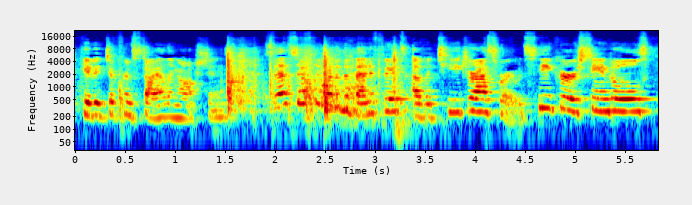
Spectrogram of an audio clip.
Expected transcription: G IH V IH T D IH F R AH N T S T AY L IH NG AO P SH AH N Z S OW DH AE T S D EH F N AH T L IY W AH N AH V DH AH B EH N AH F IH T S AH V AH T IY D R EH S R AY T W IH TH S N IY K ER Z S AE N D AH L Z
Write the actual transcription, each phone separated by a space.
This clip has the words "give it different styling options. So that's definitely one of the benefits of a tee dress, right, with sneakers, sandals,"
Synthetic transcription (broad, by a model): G IH V IH T D IH F R AH N T S T AY L IH NG AO P SH AH N Z S OW DH AE T S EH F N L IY W AH N AH V DH AH B EH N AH F IH T S AH V AH T IY D R EH S W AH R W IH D S N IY K ER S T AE N D L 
